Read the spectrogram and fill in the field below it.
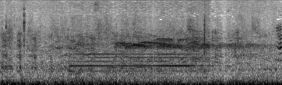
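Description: A referee's whistle blows one long, steady note.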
